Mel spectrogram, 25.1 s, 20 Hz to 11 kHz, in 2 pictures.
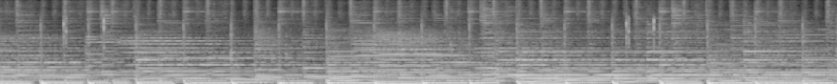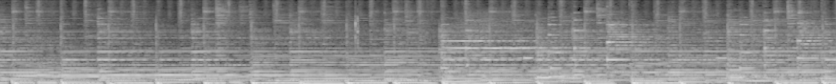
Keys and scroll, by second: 18.8 Return.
